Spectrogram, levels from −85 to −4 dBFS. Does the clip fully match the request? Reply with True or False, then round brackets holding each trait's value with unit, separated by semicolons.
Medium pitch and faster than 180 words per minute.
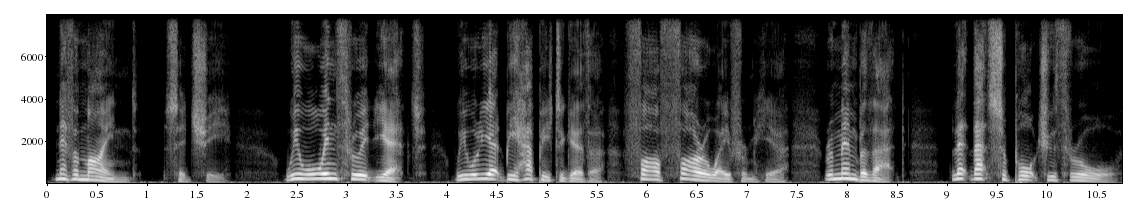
False (155 Hz; 145 wpm)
